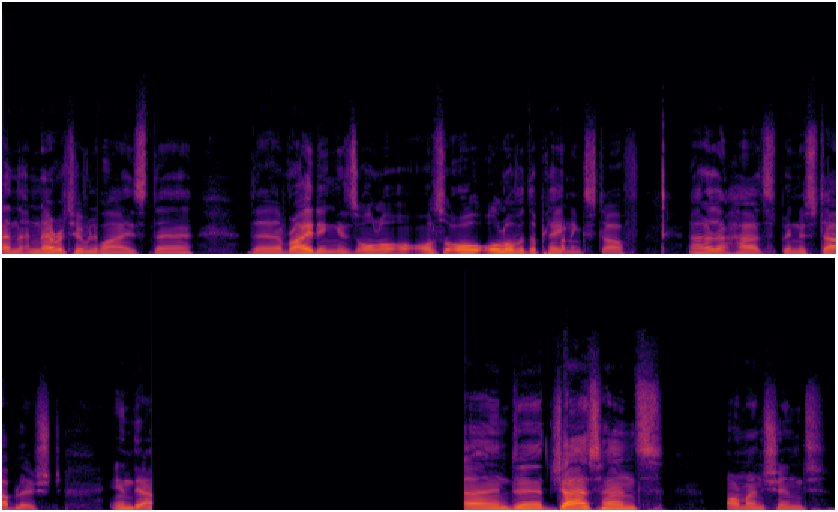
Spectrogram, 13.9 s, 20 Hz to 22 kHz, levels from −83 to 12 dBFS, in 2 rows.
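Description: Damaged data in a compressed stream struck twice, from 0.78 to 0.82 s and again at 4.66 s. Corrupt frames threw the decoder out of sync while it hunted for the next valid header, leaving a brief glitch each time. An audio dropout to silence follows from 8.19 to 10.80 s, most likely from a lost input while recording carried on writing silence. About 2.6 s of sound vanishes into dead-flat silence with no room tone.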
